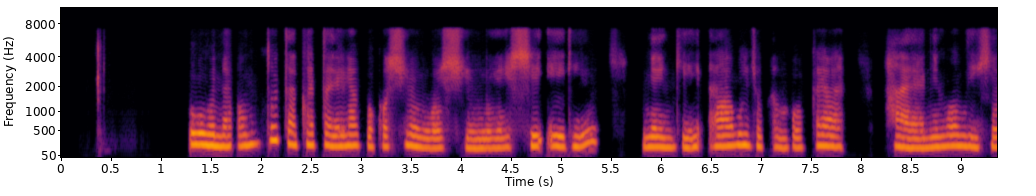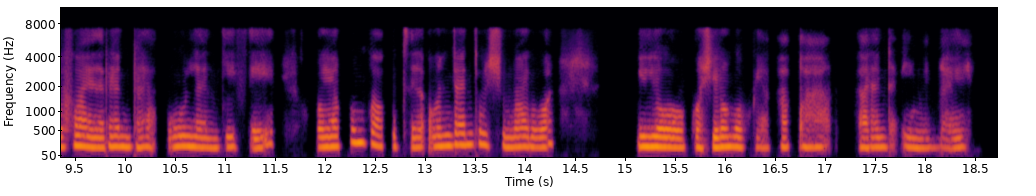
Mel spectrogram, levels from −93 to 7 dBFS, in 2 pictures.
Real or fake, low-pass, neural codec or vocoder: fake; 7.2 kHz; codec, 16 kHz, 1 kbps, FreqCodec, smaller model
